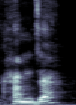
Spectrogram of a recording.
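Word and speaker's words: همزة: পরবর্তী আমাদের একটা লেটার রয়েছে হামজা, হলকের বা কন্ট্রোলের শুরু থেকে, যে হামজা, হা, হাটা পড়লাম আমরা একই মাখরাজ যেটার। এই হামজাটাও কোথা থেকে? হলকের কন্ট্রোলারের শুরু থেকে, হামজা, হামজা, হামজা উচ্চারণিত হয়।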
